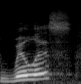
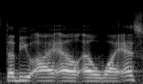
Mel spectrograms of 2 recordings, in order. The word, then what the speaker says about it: Willys: Is it Willys? Is it Willis? Cuz the guy technically was probably pronounced Willis, but it's W I L L Ys. Everyone says Willys. Even the folks over at Chrysler Jeep Dodge, you know, they say Willies. Yeah. So I'm going with it.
